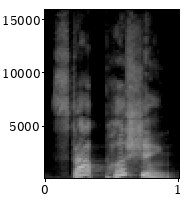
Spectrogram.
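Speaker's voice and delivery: high, loud protest from the crowd; indignant yell. A narrator's reading. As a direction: yell it, annoyed at being jostled. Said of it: "Still others yelled indignantly".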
